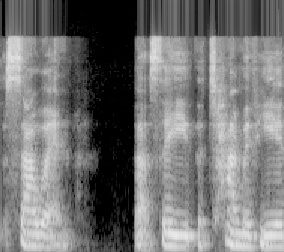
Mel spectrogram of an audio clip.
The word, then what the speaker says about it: Samhain: Historically, it stems from Celtic festivals and, it's pronounced as Samhain.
